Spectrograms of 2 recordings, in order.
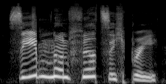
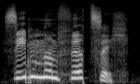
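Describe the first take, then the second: First: Much higher, desperate repeat; anguished outburst. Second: Pitched-up, stunned figure; rising anguish. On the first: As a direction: throw the number out in despair. Husband repeats, more upset. (verzweifelt, viel höher) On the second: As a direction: let the number rise. Husband's anguished outburst. (fassungslos, höher) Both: Acted.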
